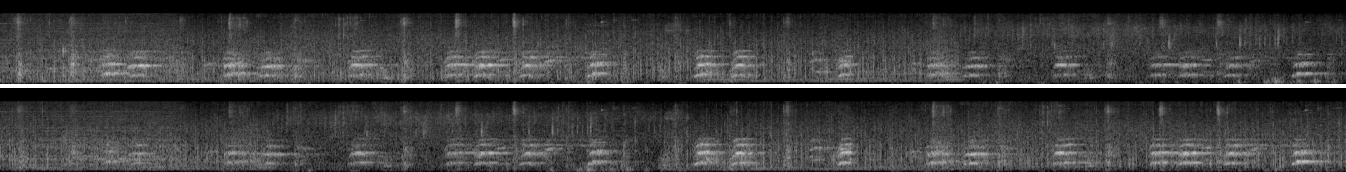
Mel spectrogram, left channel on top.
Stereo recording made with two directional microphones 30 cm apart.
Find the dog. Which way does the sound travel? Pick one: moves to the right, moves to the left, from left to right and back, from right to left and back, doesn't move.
moves to the right.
